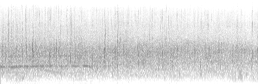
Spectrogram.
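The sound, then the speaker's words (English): Congregation applause at a Sunday church service welcoming missionary families, a dense, steady wash of clapping that stays even for the whole stretch. “Let's give them a hand to Portugal. And then we want to welcome the Robertsons from Costa Rica. Let's give them a hand.”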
